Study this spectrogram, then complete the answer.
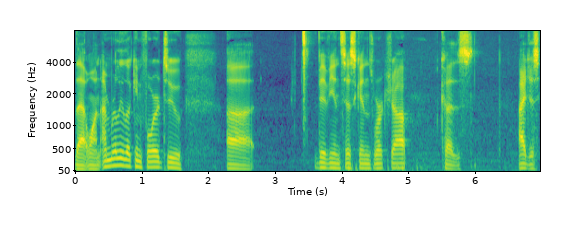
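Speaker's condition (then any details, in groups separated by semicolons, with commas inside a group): No condition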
